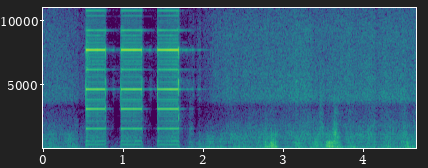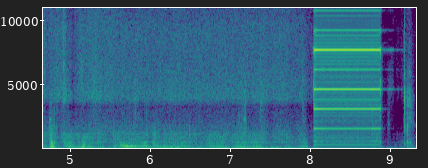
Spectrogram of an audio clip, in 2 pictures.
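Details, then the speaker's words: ThermoGlide thermal ablation for cervical pre-cancer, training demonstration: three short electronic beeps, quiet handling sounds, then one longer beep marking the end of the treatment cycle before cool-down and probe removal. "that longer beep the treatment is now complete I will hold this in place as the unit cools down before removal"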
